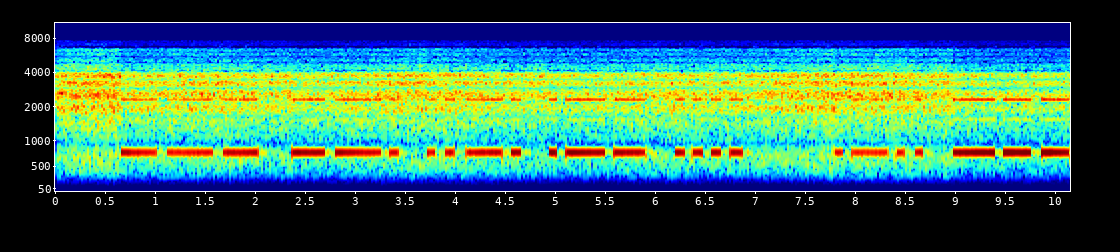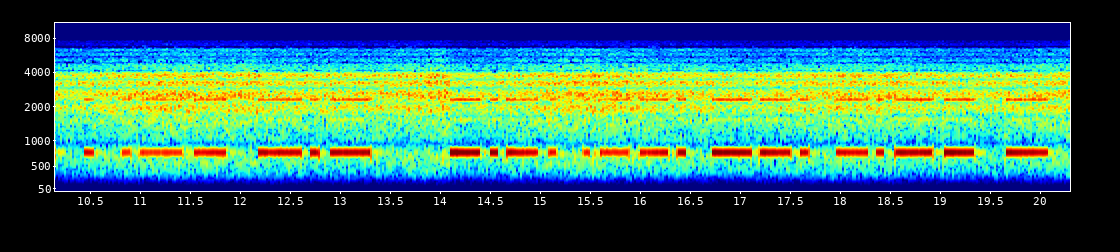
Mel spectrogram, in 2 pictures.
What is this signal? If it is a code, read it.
Morse code, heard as a keyed tone, hand-sent with a straight key, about 13 wpm, 770 Hz, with radio static and room echo. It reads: OGFWH LOEWK CPGYT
